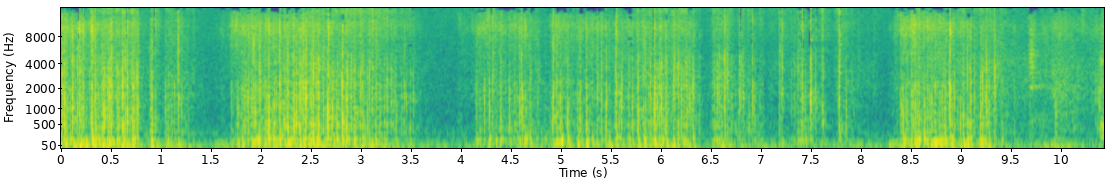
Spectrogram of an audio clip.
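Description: A yellow ribbed or pleated fabric garment is held in one hand while the fingertips scrunch and rub it. This produces dense, crinkly rustling in several long bursts separated by brief quieter pauses, with a soft low rumble beneath the scratchy texture.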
